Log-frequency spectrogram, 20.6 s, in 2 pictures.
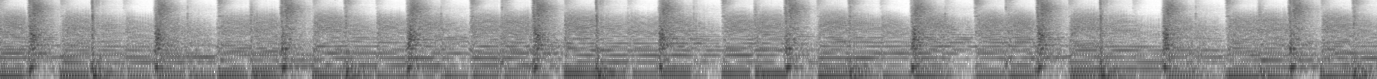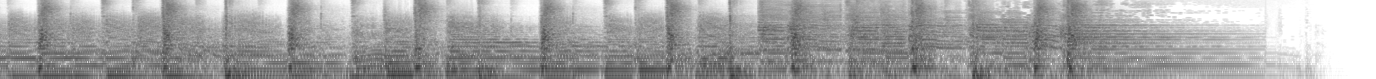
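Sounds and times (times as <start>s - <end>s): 
backing track music in Bb: 0.0s - 20.0s.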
